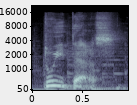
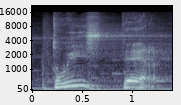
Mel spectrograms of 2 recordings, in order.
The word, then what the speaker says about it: Twister: Porque dijiste bien en el nombre, pero lo pronunciaste mal. O sea, no es Twitters, es Twister.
